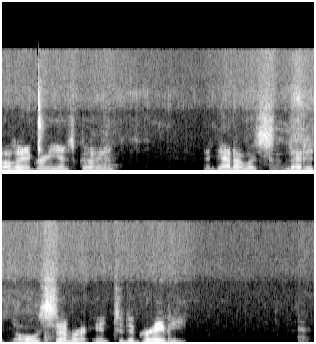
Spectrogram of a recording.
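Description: A metal utensil clinks against a pan.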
